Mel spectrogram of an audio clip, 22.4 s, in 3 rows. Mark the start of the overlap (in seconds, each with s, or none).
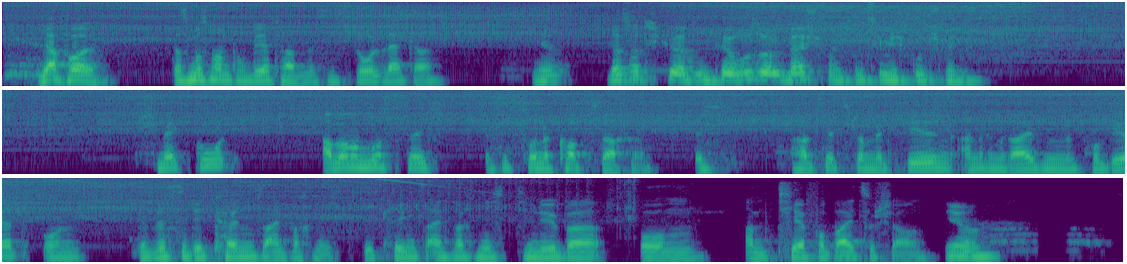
none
